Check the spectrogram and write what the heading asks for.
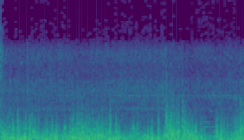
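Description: Wind rushing over the microphone from a moving passenger train, over the train's steady running noise, in uneven gusts.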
